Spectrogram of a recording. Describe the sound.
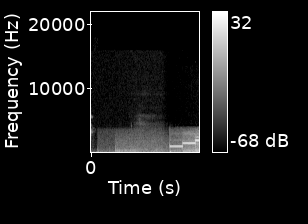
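Telephone tones after a number is dialed: a sharp click, then three steady electronic beeps, each one stepping higher in pitch, following a stretch of low hiss.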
